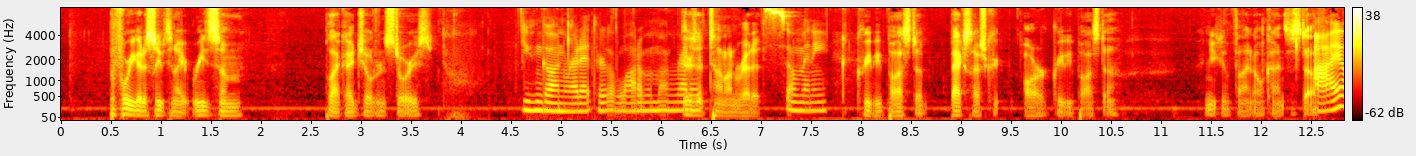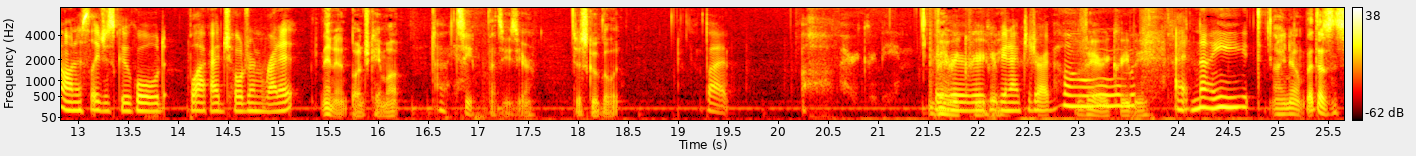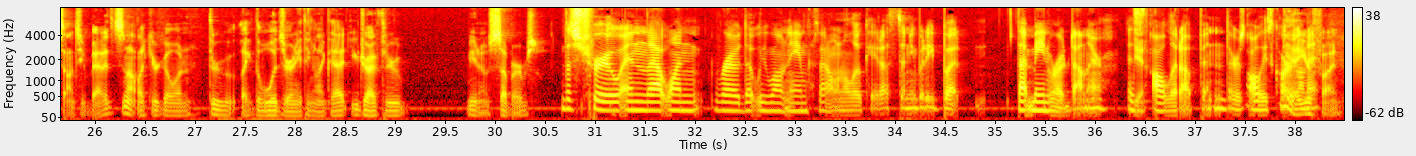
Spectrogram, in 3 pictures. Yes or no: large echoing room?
no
